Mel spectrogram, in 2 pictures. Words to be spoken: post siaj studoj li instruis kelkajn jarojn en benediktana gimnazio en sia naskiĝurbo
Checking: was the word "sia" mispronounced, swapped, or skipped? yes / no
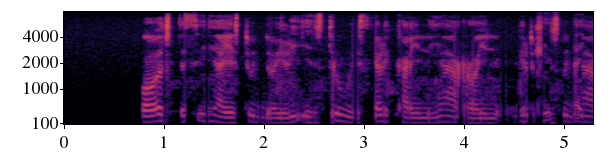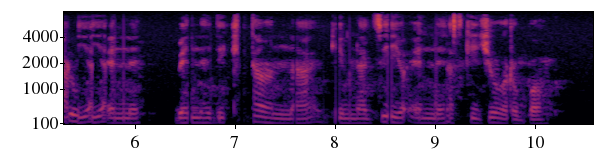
yes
